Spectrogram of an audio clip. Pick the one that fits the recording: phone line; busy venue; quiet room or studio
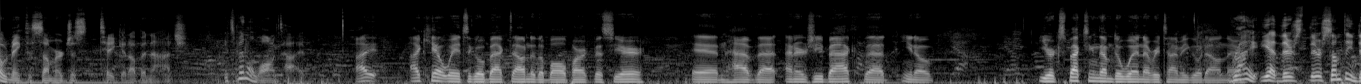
busy venue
